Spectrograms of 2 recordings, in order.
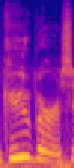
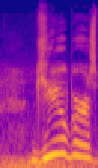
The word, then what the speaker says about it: Guibor: Now here we get to what I think is pronounced Guibor's, G-U-I-B-O-R. Guibor? Guibor's battery.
